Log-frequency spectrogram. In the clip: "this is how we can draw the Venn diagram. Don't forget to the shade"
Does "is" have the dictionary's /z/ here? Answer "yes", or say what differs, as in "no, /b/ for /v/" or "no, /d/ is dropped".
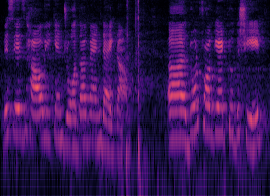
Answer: yes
